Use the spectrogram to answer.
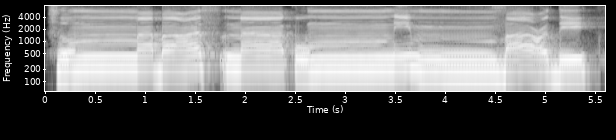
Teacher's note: এই মিমের মধ্যে গুণনা করছি মিম সাকিনের পরে বা থাকার কারণে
